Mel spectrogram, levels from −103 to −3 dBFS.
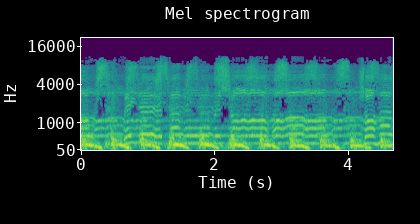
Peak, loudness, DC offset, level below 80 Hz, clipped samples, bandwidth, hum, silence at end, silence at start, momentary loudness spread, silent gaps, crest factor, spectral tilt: -4 dBFS; -18 LUFS; under 0.1%; -44 dBFS; under 0.1%; 11.5 kHz; none; 0 s; 0 s; 3 LU; none; 12 dB; -5.5 dB/octave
